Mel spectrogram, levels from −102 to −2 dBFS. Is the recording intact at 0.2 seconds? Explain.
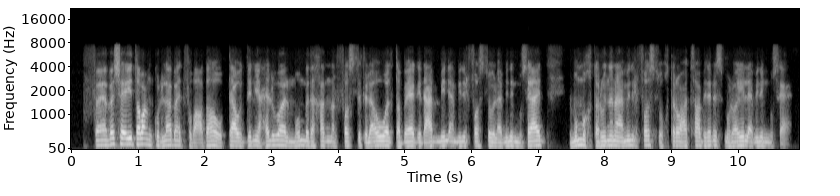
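Yes, though only just. From 0 to 0.19 s the phone sent no speech frames, so the receiver played AMR comfort noise, synthesised from a rough level and spectrum estimate. That smooth, steady hiss replaces the real background and ends right before 0.2 s.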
